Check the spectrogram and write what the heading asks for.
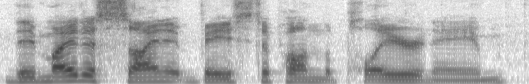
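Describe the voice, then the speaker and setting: A man's voice: a little high, normal speed, no room sound. A man chatting casually as a tabletop game player, explaining and arguing his points.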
